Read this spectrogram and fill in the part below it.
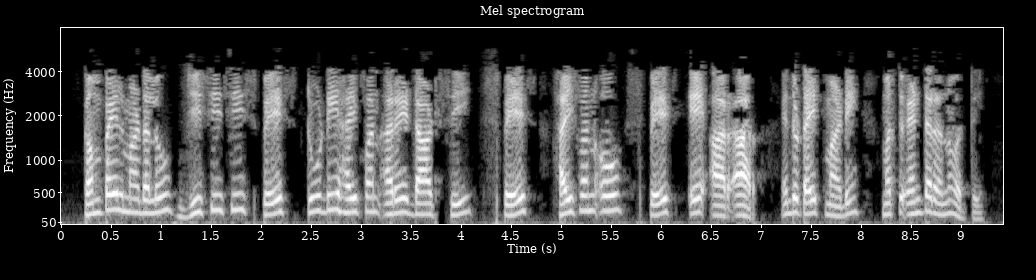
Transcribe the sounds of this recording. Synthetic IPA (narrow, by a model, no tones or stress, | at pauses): kɐmpɐjlmaːɽɐlud͡ʒiːsisispeːsʈuːɖiːɦɐjpʰɐnɐɾeːɖaːʈsispeːs | hɐjpʰɐnoːspeːseːʔaːɾaːɾ | e̞nd̪uʈɐjpmaːɽi | mɐt̪ːueɳʈɐɾɐnːuʋɐt̪ːi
